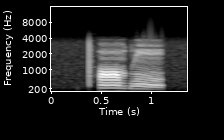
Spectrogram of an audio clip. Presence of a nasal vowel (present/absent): present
